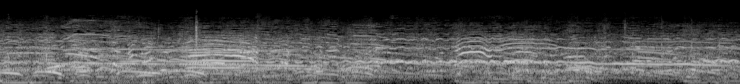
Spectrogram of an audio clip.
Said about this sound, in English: Malema arrived to a hero's welcome with thousands of party supporters cheering and ululating when his motorcade made its way into the stadium.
